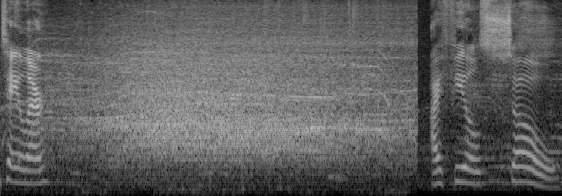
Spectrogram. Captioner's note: crowd cheering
